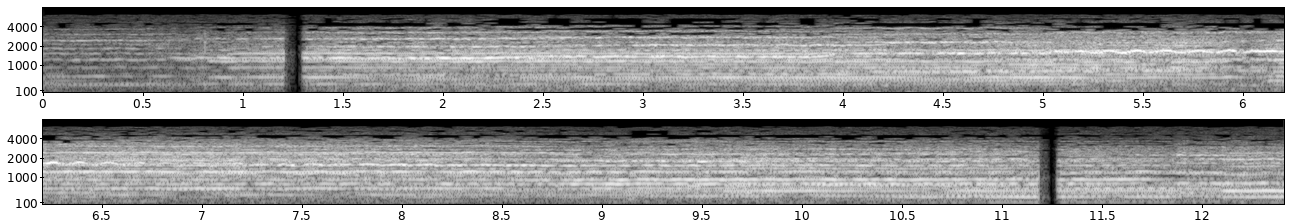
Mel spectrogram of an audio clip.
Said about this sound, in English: Bells ring tribute to Pennsylvania movie star. Bells. Dying wish of Hollywood star fulfilled.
